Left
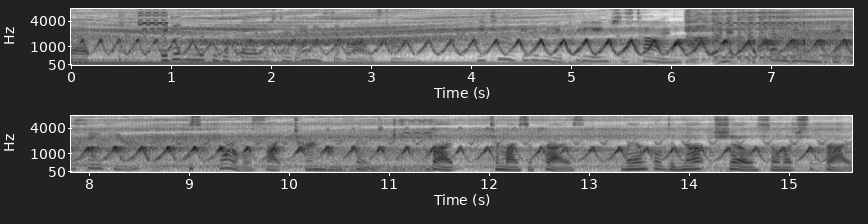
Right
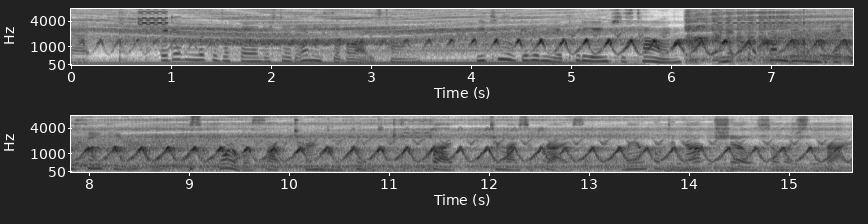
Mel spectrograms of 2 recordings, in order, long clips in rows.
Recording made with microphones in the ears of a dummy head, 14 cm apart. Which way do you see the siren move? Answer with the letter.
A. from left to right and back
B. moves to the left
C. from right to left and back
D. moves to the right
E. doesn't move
D.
